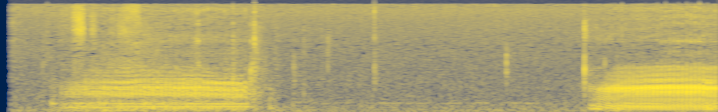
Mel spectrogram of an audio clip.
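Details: A pug snoring very loudly indoors: two long, rasping, rattling snores, each lasting over a second, separated by a quiet pause with faint breathing.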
